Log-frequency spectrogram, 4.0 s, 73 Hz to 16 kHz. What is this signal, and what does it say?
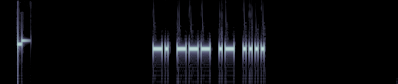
Morse code, heard as a keyed tone, about 40 wpm, 700 Hz. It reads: NOAH
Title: USA Common Names - Max 4 Letters - 40wpm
